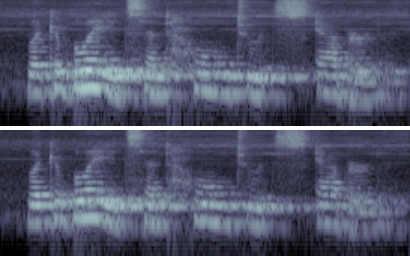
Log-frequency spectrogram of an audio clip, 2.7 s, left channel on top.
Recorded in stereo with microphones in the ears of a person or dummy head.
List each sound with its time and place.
0.2 s a woman speaking: centre (ahead or behind), 0.5 m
